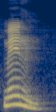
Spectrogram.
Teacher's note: nun mati bertemu dengan Ha jelas bacanya terang tidak boleh didengungkan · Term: izhar halqi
